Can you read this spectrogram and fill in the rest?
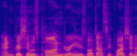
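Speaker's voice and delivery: usual speaking voice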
